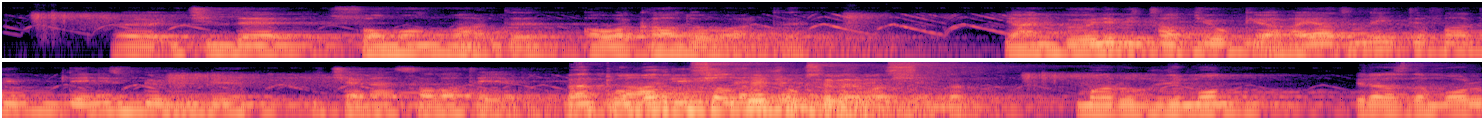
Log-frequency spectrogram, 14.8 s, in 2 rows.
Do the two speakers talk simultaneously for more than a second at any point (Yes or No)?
Yes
